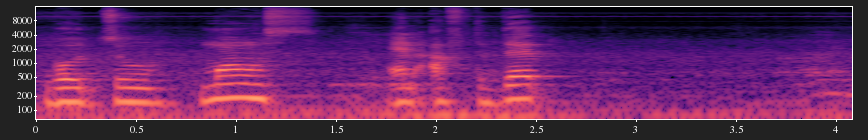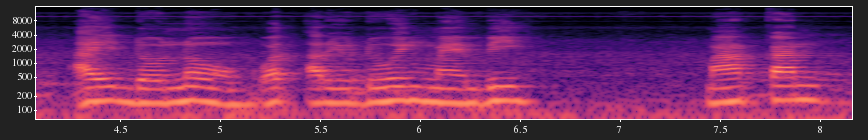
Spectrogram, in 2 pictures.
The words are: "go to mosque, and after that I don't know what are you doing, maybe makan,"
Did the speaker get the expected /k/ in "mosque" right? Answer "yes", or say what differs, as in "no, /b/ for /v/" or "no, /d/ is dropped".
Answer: no, /k/ is dropped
